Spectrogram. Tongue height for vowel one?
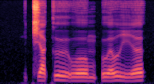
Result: low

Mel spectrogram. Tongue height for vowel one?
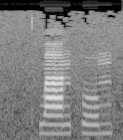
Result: low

